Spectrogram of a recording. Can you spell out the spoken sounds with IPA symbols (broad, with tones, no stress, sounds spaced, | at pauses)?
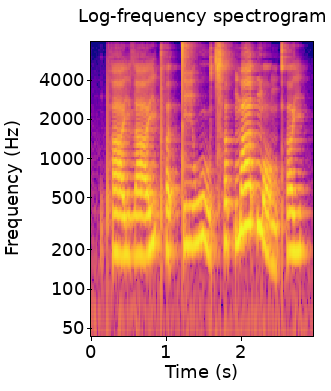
pʰ aː˨ j l aː˨˥ j pʰ ɐ˨ t̚ t̪ iː˨˧ w uː˨˩ t͡sʰ ɐ˧ k̚ m aː˥ t̚ m ɔː˨˩ ŋ pʰ ɐ˧ j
